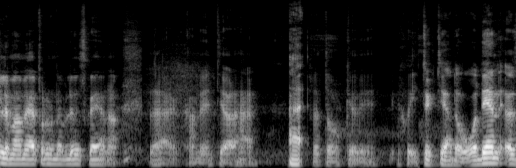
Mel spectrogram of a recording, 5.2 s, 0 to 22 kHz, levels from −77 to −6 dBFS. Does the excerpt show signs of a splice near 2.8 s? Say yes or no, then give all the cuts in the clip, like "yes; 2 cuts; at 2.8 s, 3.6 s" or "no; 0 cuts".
no; 2 cuts; at 1.4 s, 4.2 s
